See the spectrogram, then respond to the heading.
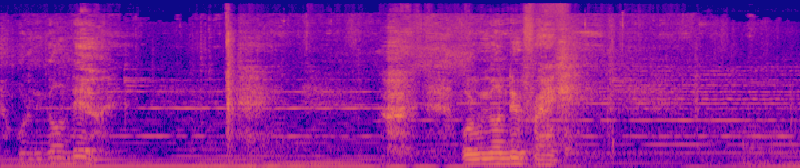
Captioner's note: panting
